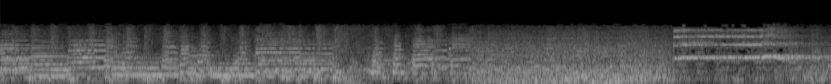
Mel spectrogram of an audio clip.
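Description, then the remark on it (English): A brand-new train on its maiden journey, just departed from the town of Chur, Switzerland, heard loud, with sustained tonal whines over a steady rumble, a stretch of broad rushing noise, then a high-pitched squeal toward the end. “I'm on the maiden journey of a brand new train which has been inaugurated just today.”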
